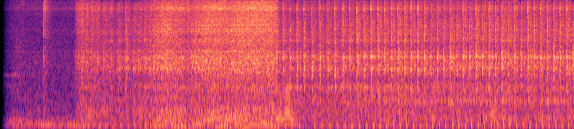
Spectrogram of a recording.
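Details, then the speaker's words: Yamaha Xeon automatic scooter, owner suspected loose roller housing, before CVT teardown: harsh rapid knocking about three a second over idle, very rough. "Oke teman-teman, kalian dengar kan, suaranya kasar banget, ya?"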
